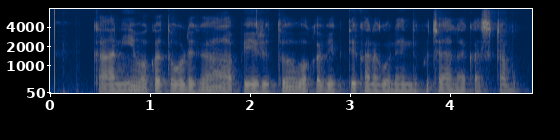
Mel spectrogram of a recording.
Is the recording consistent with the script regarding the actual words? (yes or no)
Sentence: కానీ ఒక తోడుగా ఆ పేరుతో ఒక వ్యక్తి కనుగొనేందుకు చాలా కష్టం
yes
